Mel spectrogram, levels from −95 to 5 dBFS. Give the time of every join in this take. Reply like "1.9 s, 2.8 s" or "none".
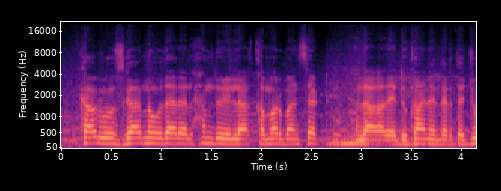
2.7 s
